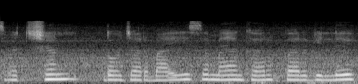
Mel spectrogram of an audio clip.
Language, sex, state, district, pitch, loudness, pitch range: Hindi, female, Punjab, Fazilka, 215 Hz, -14 LUFS, 210-230 Hz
